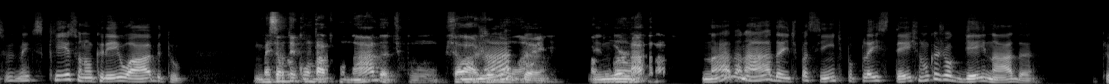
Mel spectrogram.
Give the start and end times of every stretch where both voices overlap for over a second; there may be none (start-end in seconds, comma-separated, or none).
4.6-6.5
